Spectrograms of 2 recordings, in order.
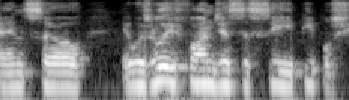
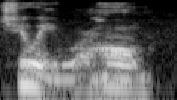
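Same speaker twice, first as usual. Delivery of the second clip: whispered, breathy growl; 3 semitones lower, 5 dB quieter than usual. Recalling a trailer's final seconds, the speaker does a bad Harrison Ford impression. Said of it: "that's my bad impression there".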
